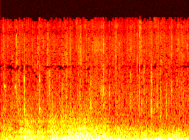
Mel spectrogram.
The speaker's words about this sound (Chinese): 怎么还下雨了？这个下雨还挺有意思的。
